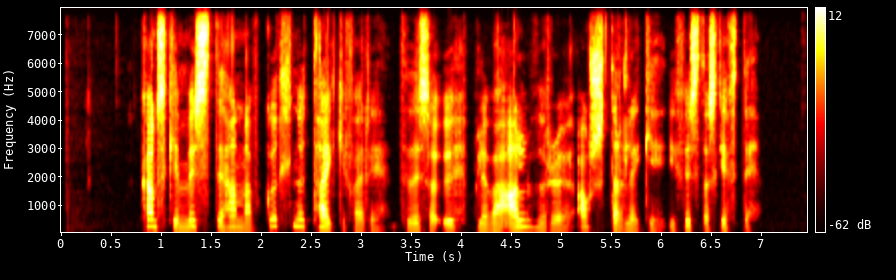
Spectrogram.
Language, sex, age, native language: Icelandic, female, 40-49, Icelandic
